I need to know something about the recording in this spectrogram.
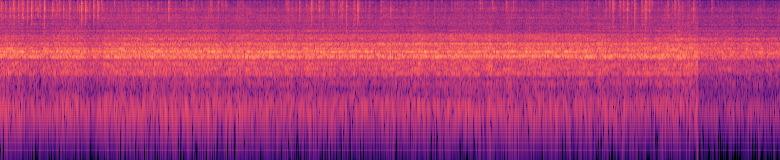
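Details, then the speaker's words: Tesla at the workshop, heard while driving: steady high-pitched whine over low road noise that drops off as the car slows; damaged front wheel bearing, to be replaced (rear axle seal leak also being fixed). "നിങ്ങൾ ഇതിന്റെ sound കേട്ടല്ലോ ഇത് actually ഇതിന്റെ front wheel bearing damage ആയിട്ടുണ്ട്"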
